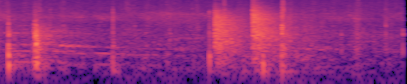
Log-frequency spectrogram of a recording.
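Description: Plastic air filter housing lid being fitted and pressed down by hand: a few sharp plastic knocks and clicks, then a longer rattling scrape with several knocks about two seconds in as the lid seats.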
